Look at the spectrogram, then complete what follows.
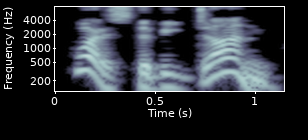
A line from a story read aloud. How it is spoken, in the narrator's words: cried Peterkin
